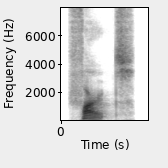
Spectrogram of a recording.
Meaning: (noun) plural of fart; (verb) third-person singular simple present indicative of fart
- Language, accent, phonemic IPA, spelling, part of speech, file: English, US, /fɑːɹts/, farts, noun / verb, En-us-farts.ogg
